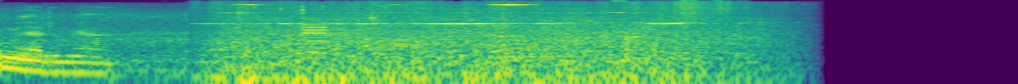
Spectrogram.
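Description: Street noise and distant footsteps murmur outdoors.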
